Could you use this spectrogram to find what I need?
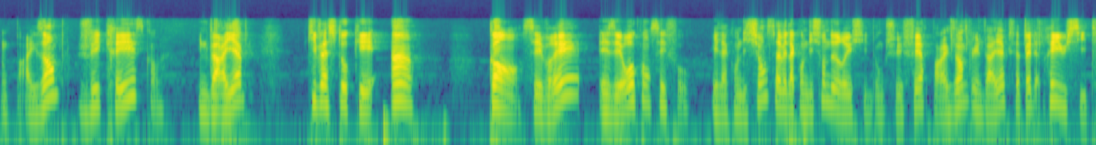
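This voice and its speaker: Speaking at a fairly quick pace, a man with a high voice for a man makes very wide pitch swings and big swings in loudness. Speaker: programming tutor. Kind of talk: tutorial.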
